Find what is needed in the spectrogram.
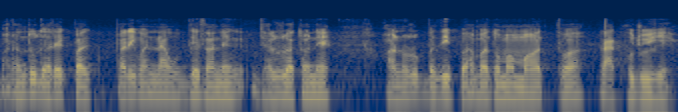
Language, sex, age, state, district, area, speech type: Gujarati, male, 30-45, Gujarat, Kheda, rural, spontaneous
